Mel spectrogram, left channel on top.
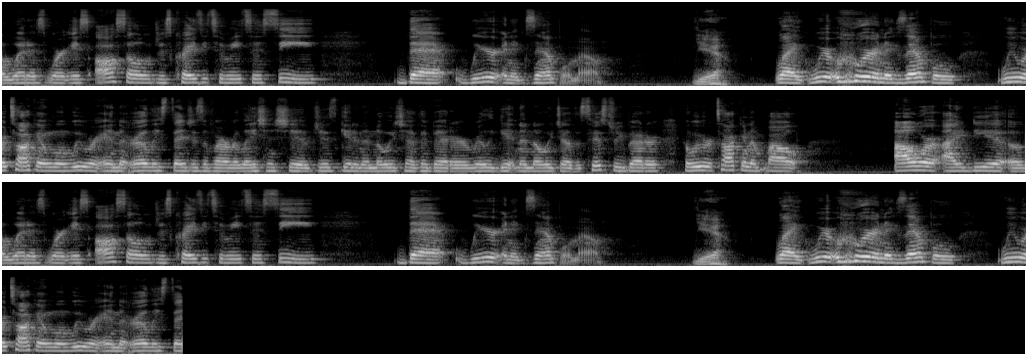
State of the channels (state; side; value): drops out; right; at 12.1 s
